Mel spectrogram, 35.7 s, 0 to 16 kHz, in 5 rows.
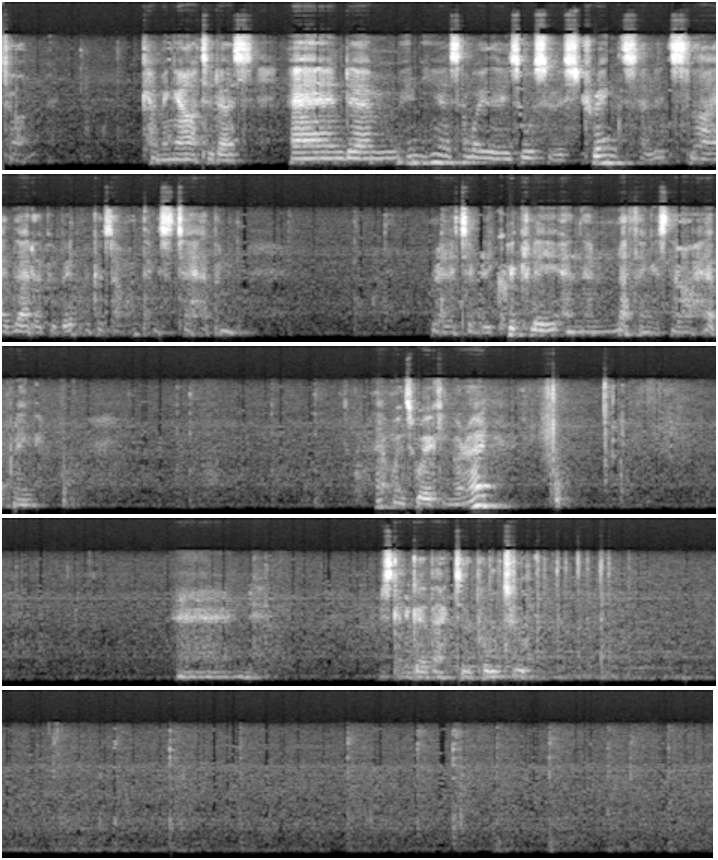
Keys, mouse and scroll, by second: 1.2 middle click, 6.0-7.9 drag, 8.7 click, 10.1 click, 11.0 middle click, 12.3-14.3 drag, 16.2 click, 17.0 click, 20.4 ctrl+z, 24.1 click, 26.4-27.5 typing, 27.7-29.2 drag, 29.8 middle click, 31.0-32.1 drag, 32.8 middle click, 33.6 click, 34.8 click, 35.3 click.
